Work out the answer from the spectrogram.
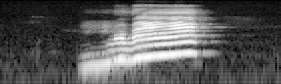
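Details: Pet parrot indoors mimicking the word "mummy": a single rising, harmonic-rich voiced utterance lasting under a second, with a quiet room and no other sounds.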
